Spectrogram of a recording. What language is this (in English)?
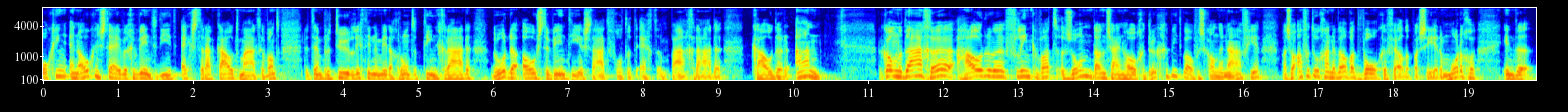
Dutch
